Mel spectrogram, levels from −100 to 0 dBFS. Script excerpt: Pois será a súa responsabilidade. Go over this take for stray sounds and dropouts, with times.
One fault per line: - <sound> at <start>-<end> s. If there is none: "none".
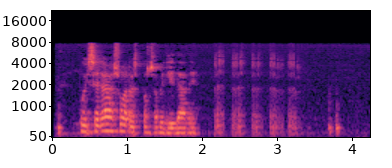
- laugh at 2.2-3.4 s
